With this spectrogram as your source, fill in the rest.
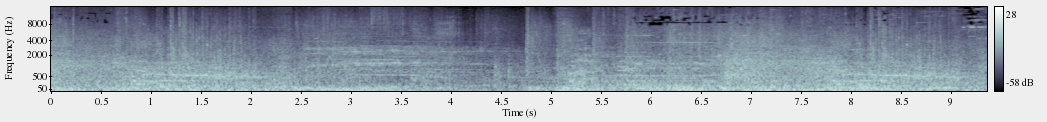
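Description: Game spell effects whoosh and burst in a fight.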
